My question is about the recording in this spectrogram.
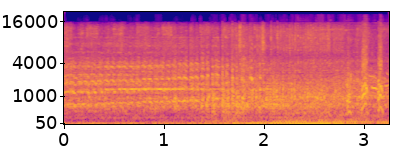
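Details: Machine with a 24-volt starting system: heavy, even cranking with no firing, though a turbo wind-up is heard. Owner first suspected it was getting no fuel; it won't start because the stop switch was left engaged.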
